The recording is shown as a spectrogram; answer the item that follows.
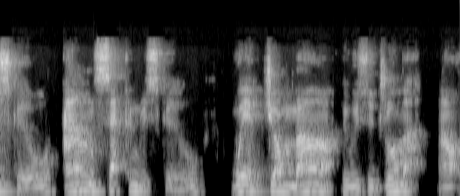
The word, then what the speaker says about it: Maher: But that was John Marr, spelled Maher, and Johnny Marr out of the Smiths. His name is spelt the same way, Mm. Maher. But so people in the early days didn't get him confused with John Marr out of Buzzcocks. He changed it to a phonetic spelling, Marr, because a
